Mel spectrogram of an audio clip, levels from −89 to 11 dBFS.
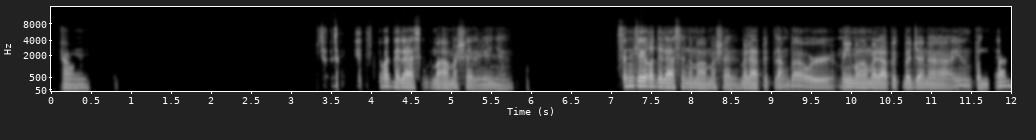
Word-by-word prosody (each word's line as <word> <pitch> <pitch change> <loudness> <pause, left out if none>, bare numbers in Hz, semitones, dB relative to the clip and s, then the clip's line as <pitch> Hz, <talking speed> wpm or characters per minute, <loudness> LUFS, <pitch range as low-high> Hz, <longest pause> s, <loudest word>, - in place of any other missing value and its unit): Um. 105 -1 -5 2.9
Saan-saan - - -5
kayo 150 - -11
kadalasan 130 -3 +3
namamasyal, 115 -2 0
ganyan? 100 -3 -8 1.4
Saan 165 +1 0
kayo 160 -2 +8
kadalasan 130 -3 +4
namamasyal 115 -2 -3
malapit 110 -1 0
lang 70 +3 -2
ba 75 - -1
or - - -1
may 130 0 +1
mga 125 -1 +1
malapit 120 -1 +2
ba 115 - +2
diyan 120 0 0
na 115 +1 -1
ayun 90 -4 -6
punta? 110 +7 -3
115 Hz, 110 wpm, -24 LUFS, 110-125 Hz, 2.9 s, kayo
